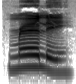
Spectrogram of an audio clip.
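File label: "mei" ergative, Archi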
